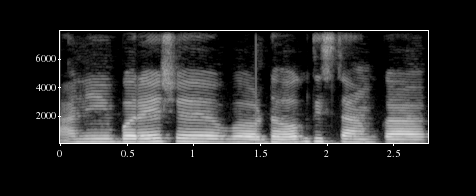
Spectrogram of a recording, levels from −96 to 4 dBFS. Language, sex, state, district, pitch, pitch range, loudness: Konkani, female, Goa, North and South Goa, 205 Hz, 185-215 Hz, -16 LUFS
